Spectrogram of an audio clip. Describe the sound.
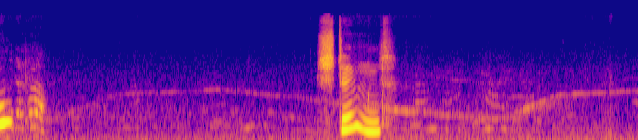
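An emergency vehicle siren wails faintly throughout, its pitch slowly rising and falling, while a person speaks briefly at the start and again midway.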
